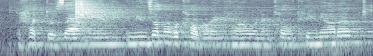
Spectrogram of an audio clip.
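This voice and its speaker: With noticeable noise behind her and audible echo in the room, the woman talks in a medium register. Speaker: peer support specialist. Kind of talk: public talk. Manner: quivering voice.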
